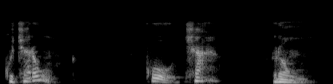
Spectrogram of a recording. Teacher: Ron es la mayor fuerza de voz.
